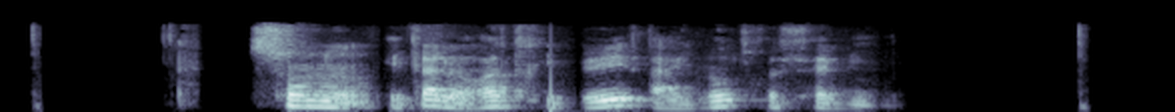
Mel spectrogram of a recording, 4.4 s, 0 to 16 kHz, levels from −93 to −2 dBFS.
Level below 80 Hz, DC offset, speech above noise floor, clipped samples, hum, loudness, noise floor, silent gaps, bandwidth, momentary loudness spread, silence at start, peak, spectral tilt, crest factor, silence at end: -60 dBFS; under 0.1%; over 67 dB; under 0.1%; none; -23 LUFS; under -90 dBFS; 0.76-0.93 s; 8 kHz; 11 LU; 0.65 s; -4 dBFS; -5 dB/octave; 22 dB; 1.15 s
